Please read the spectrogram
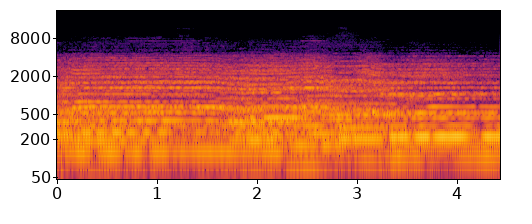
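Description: Tuba close to the microphone playing the bass line of a hymn in held notes that change pitch every second or so, under congregational singing and a full instrumental ensemble.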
